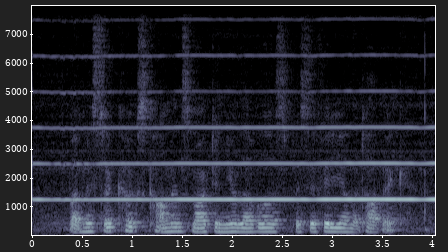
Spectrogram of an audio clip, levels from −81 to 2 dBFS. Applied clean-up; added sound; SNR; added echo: none; Bowed string instrument; -3 dB; none.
